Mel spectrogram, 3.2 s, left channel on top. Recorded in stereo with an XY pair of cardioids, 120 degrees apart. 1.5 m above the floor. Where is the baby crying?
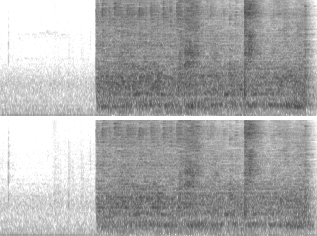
30° left, 0.7 m.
